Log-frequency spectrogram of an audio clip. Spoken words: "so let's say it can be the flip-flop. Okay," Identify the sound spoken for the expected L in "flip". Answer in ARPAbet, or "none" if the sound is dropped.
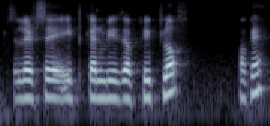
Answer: none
